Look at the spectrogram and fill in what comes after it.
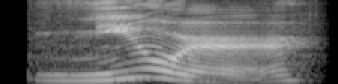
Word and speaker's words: Neewer: Like, it's the word N-E-E-W-E-R. Like, Neweer? – That sounds about right to me. Sounds about right to me. – I'm gonna type it in the chat. How do you pronounce this? How do you pronounce this word? – Newer. Yeah, newer.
